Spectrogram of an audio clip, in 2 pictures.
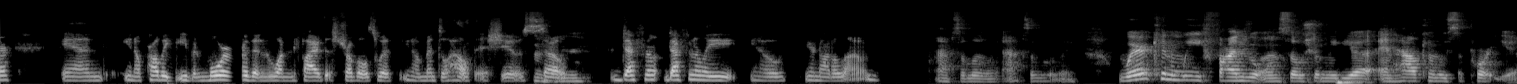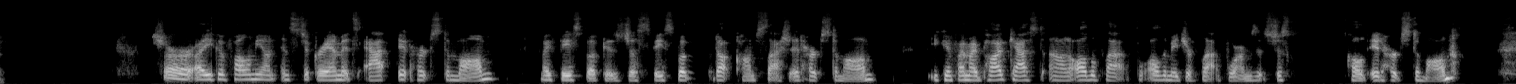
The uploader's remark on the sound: Men's Monthly Zoom Call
